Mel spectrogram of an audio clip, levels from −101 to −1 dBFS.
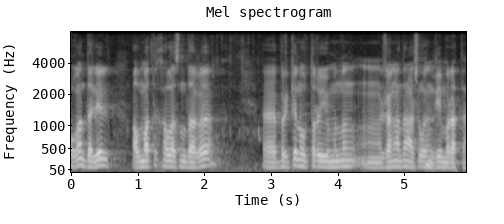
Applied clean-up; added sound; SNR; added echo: none; none; none; none.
